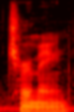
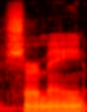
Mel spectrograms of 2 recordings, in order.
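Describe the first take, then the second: First: The name begins with a 'ch' sound. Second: The name begins with an 'sh' sound. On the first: The speaker calls it right. "It's Chermain, like church" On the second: The speaker calls it wrong. "people mess up my name all the time. They be saying like Shermaine"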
